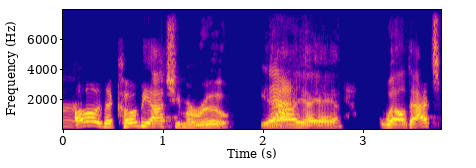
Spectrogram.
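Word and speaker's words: Kobayashi Maru: Uh, I wrote it phonetically. I don't know if I spelled it right. Is it co Kobayashimmer? Oh, the Kobachi Maru.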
